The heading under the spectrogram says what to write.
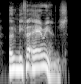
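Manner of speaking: ordinary talk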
